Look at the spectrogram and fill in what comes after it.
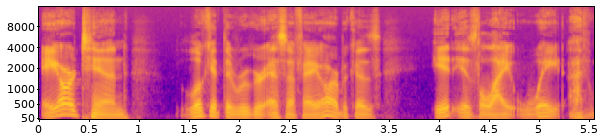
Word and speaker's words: SFAR: All right, this is brought to you by Ruger and the Ruger SFAR. You do not pronounce it Safar or Safar. It's really good, but it's SFAR, and it is a 7.62-308 gun, 10+20 capacity, Magpul stock, threaded.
